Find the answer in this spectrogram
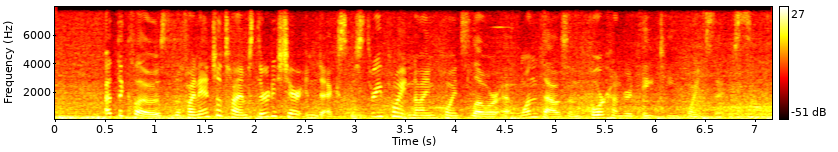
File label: noisy CHIME real; single-channel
